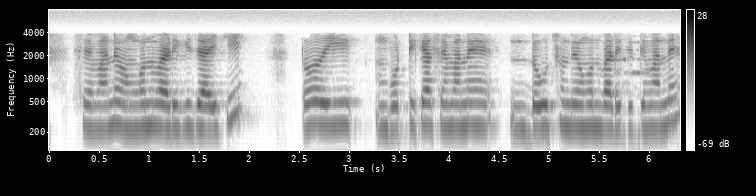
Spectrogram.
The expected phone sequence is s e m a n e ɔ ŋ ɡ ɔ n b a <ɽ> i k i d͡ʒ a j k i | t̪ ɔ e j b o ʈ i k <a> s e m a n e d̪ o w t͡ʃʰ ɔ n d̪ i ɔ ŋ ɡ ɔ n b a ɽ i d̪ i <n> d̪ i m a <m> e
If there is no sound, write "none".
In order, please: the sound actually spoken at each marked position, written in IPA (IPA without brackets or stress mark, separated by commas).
ɽ, a, none, n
